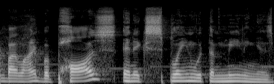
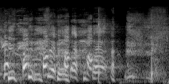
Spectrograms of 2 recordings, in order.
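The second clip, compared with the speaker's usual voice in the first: loud high laugh; 12 semitones higher, 5 dB louder than usual. Real, not acted. Guy laughing at his own money story, loud and high. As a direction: burst of real laughter, pitched up.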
